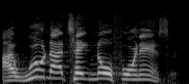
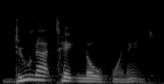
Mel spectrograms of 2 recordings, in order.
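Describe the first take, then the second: First: Loud, forceful refusal, higher; personified Aggressive, firm and loud. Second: Said in the usual way. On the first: Acted. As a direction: insist like you won't back down. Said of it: "Aggressive says". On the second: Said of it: "repeats the line plainly".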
